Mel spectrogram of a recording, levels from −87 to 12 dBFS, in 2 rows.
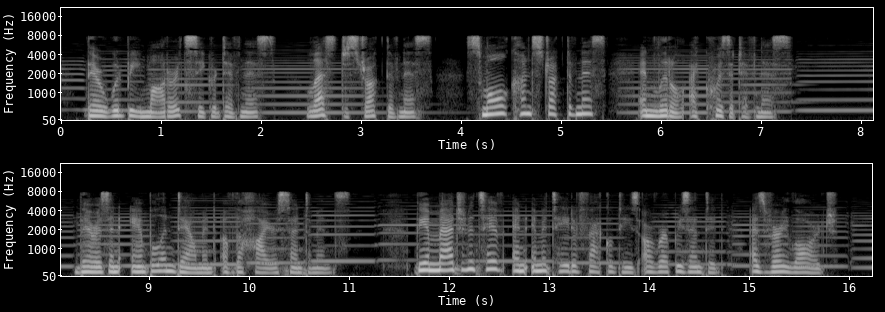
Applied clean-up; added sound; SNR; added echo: none; Bowed string instrument; 17 dB; none.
